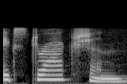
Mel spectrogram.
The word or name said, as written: extraction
